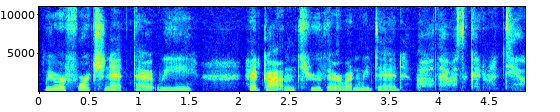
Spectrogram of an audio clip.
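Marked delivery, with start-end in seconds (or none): 3.8-4.8 breathless hushed whisper at the lightning; hushed storm-watching whisper; awed whisper. Real, not acted. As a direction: whisper it in awe, barely voiced.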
